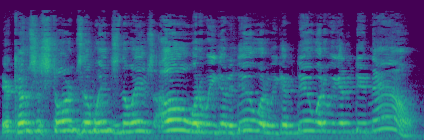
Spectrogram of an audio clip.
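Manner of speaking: high, frantic cries of alarm; panicked disciples. Acted. Disciples panicking at the storm, frantic high cries. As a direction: squeal like men sure they will drown. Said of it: "the disciples got all agitated, like".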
